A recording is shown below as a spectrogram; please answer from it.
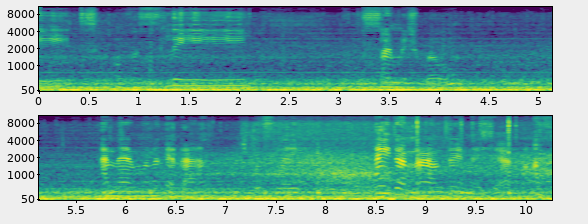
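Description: Steady low rumble of a mobility scooter driving, heard from inside its enclosed cab, with a voice singing in short wavering snatches over it.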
